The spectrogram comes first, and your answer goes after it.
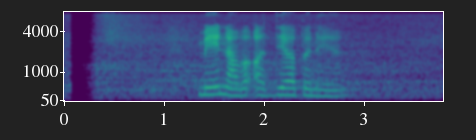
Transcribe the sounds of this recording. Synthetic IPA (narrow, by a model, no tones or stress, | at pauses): meːnaʋəʔɐd̪jaːpənəjə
